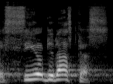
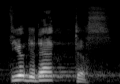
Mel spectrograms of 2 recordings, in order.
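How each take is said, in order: First: Theodidactos spoken slowly, syllable by syllable; careful Greek word. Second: Theodidactos said again, slow but smoother; Greek word repeated. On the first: Preacher coining a Greek word, slow and deliberate. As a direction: sound out Theodidactos like a new coined word. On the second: Preacher repeating the Greek word, slow and smoothed out. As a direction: say Theodidactos once more, settling it. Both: Shown as a demonstration. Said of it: "slams it together".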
